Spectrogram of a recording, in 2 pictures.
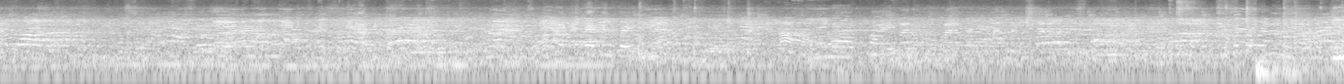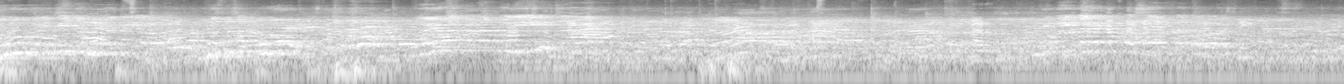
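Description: A large crowd of children and teenagers chatters loudly in a big echoing hall.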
